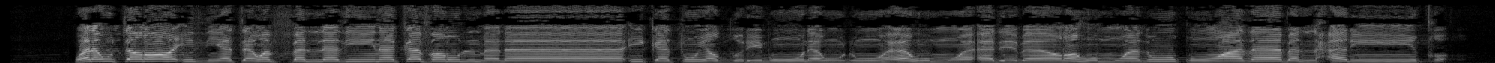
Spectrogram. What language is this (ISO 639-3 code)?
ara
